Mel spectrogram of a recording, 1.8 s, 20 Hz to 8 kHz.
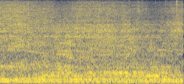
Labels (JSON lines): {"label": "anthrophony, boat engine", "recorder": "SoundTrap 500"}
